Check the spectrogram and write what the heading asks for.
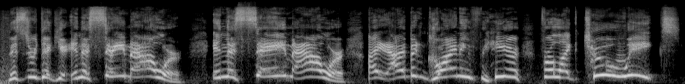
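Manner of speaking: high, exasperated shouting; indignant gamer rage; angry rant. Real, not acted. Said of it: "I'm angry".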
